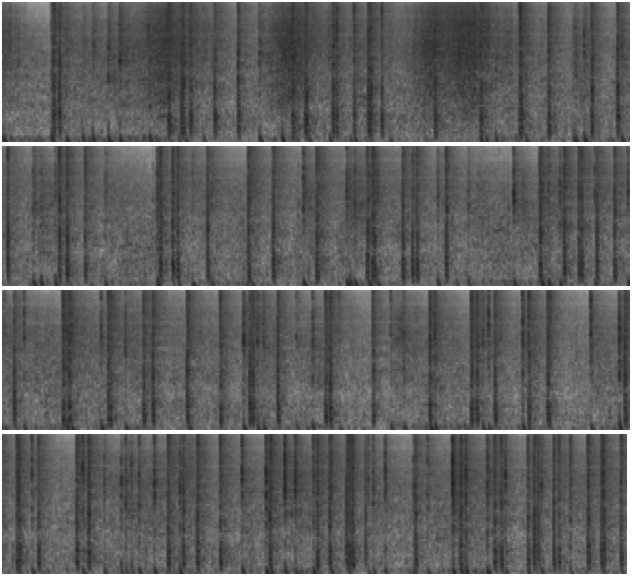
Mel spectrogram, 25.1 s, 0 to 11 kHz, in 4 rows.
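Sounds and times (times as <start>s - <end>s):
fireworks bangs: 0.0s - 25.0s.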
